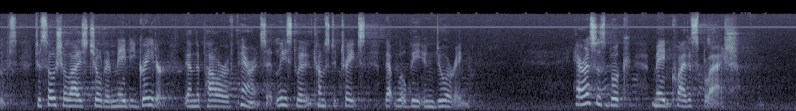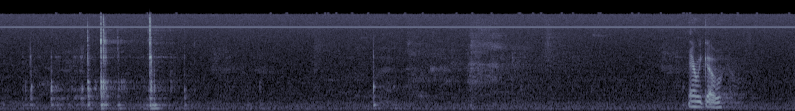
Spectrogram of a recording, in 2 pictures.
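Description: An elderly woman speaks calmly into a microphone, with pauses.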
